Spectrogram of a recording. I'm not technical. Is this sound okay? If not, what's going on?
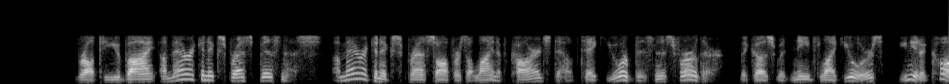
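No. Speex codec damage runs through the whole clip. This older internet-call speech codec squeezes the voice into very little data, so it sounds hoarse and grainy. It also drops everything above about 3.7 kHz, leaving speech thin and muffled, like a phone call.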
